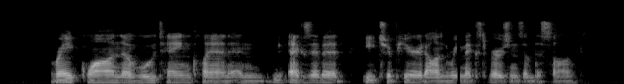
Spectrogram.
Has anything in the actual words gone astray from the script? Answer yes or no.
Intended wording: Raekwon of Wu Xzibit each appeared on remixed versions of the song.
yes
